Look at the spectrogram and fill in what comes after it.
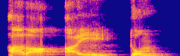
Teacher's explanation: حمزہ کے بعد یا لین ہے یا مدہ نہیں ہے، اس کو لمبا کرنے کی ضرورت نہیں ہے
